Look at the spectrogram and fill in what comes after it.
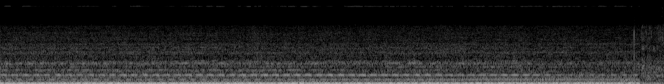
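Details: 15 kW air-cooled permanent-magnet electric inboard, direct drive (no gearbox) on the original 18" prop of a heavy motor cruiser, at 550 rpm under load (up to 900 possible): steady low electric hum, constant tone, no grinding or knocking; running normally.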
